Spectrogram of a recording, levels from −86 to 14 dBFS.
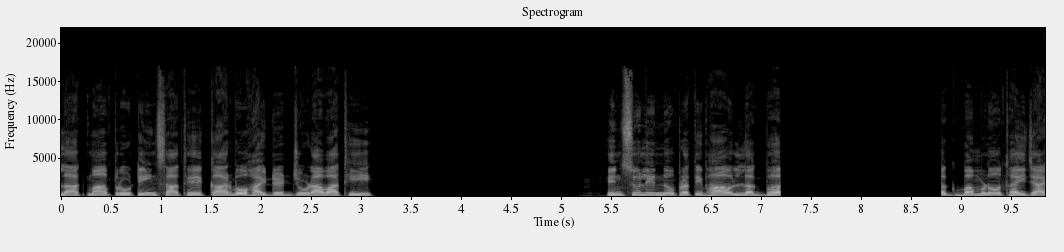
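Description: At 3.14 s the speech halts in a rebuffering stall: playback ran out of downloaded audio and waited, holding silence until 5.19 s and adding about 2.06 s. A second stall follows from 7.20 to 8.82 s, adding 1.62 s. Unlike a dropout or packet loss, where a chunk vanishes, the speech picks up exactly where it stopped, so nothing is lost and only time is added.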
